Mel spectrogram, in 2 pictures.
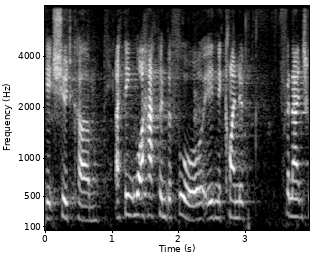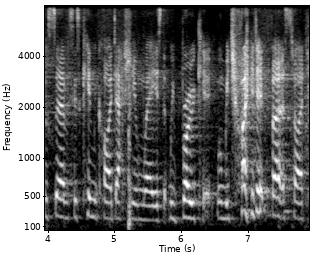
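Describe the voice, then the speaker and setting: Bubbly, high-voiced woman hosting. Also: a little hiss or hum. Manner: bubbly, chatty, self-mocking. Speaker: event host. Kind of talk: live conference presenting. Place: conference room with live audience.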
